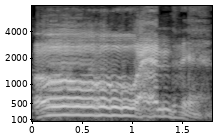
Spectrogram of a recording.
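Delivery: high, swooping theatrical villain voice, drawn-out "oh". Speaker ranting about a comic writer's storylines: full villain voice. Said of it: "Full villain voice".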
